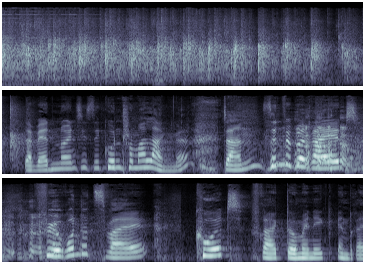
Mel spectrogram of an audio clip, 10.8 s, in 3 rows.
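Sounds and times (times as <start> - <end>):
audience applause: 0.0 - 3.9
speech: 3.8 - 10.8
laughter: 5.7 - 8.6.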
